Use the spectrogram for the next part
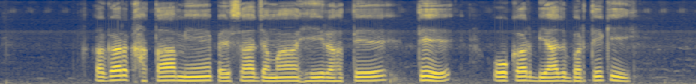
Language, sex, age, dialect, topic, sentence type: Magahi, male, 31-35, Northeastern/Surjapuri, banking, question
